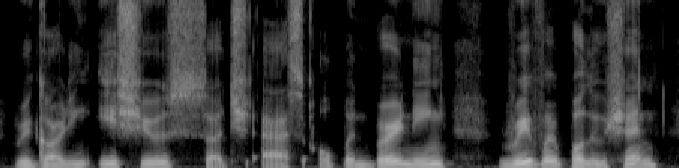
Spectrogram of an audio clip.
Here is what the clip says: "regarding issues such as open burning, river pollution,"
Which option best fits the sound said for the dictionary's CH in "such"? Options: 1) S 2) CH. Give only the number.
2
